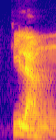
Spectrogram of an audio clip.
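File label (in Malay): "kilang", Malay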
